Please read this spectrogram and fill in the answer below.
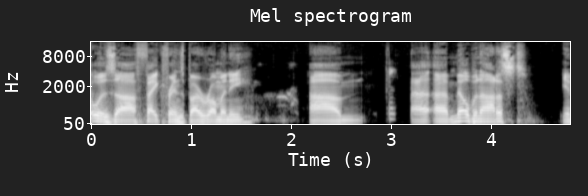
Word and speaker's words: Romanie: the interview that was uh fake friends by romini um a melbourne artist you know what it's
